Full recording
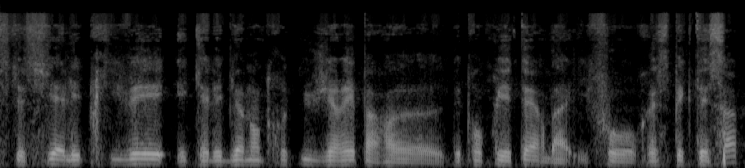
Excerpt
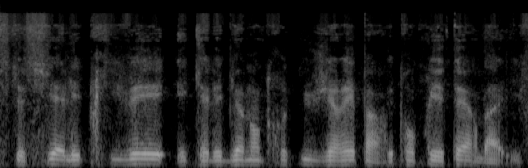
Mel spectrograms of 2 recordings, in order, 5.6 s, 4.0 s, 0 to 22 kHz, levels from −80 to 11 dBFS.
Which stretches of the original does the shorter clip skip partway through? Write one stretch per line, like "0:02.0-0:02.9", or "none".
0:02.9-0:03.4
